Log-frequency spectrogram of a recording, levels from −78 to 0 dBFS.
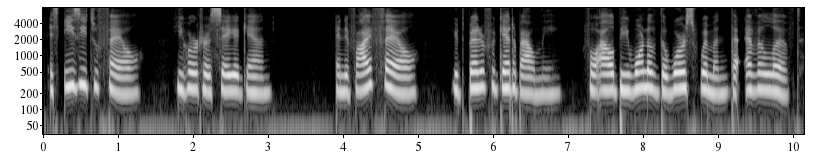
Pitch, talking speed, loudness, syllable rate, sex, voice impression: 225 Hz, 170 wpm, -16 LUFS, 4.7 syllables/s, female, feminine, slightly adult-like, slightly cute, slightly refreshing, friendly, slightly kind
